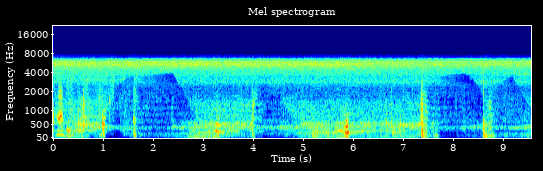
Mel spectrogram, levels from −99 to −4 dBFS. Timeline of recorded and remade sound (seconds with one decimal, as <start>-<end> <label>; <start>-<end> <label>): 0.0-5.7 remade; 5.7-7.2 recorded; 7.2-9.6 remade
